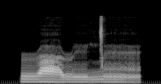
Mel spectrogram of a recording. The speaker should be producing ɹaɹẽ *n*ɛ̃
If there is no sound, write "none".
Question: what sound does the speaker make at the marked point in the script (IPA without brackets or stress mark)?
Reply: ŋ͡ǀ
